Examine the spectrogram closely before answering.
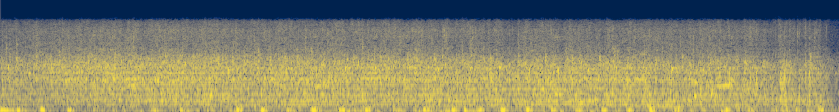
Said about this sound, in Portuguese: Então, convido vocês a ficarem de pé e a gente dá um viva também às nossas famílias, né, padre? Viva as nossas famílias! Grande salva de palmas! Viva!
